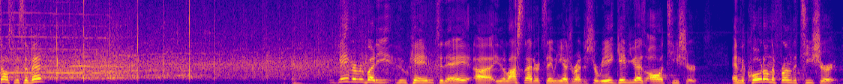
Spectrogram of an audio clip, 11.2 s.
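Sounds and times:
speech: 0.0s - 0.7s, 4.4s - 11.2s
audience applause: 0.0s - 6.2s.

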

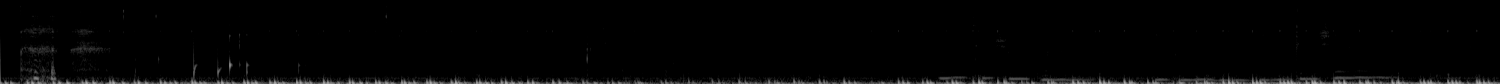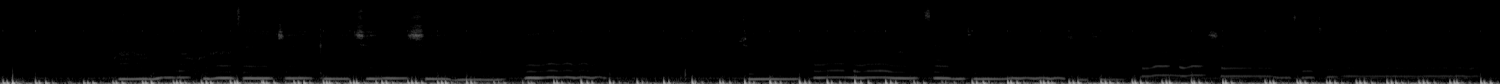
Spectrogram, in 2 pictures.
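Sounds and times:
wavering hum-like tone: 0.0s - 30.0s
ASMR ear eating sounds: 5.8s - 7.6s.

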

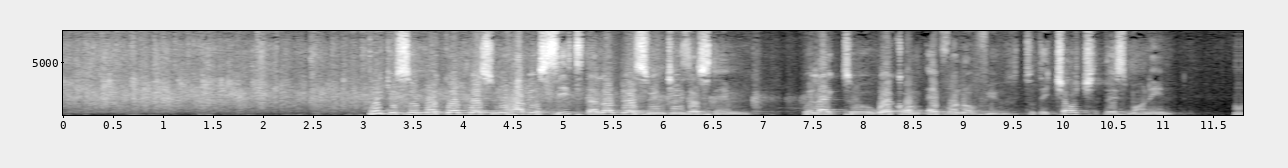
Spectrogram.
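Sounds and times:
audience applauding the choir: 0.0s - 7.8s
speech: 3.1s - 11.2s.

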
